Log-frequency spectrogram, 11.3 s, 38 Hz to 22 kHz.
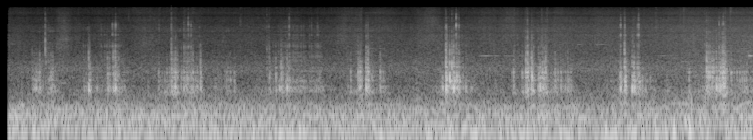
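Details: Kingsong 16X electric unicycle: rough grinding bursts from the hub motor repeat about once a second at low speed, over heavy wind rumble. This is new; it hasn't always been like this, and the cause is unknown.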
